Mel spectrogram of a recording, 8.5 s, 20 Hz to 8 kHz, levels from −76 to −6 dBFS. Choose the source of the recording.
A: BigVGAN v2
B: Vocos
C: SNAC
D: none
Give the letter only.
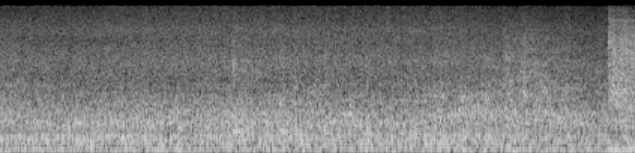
B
